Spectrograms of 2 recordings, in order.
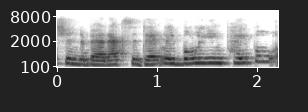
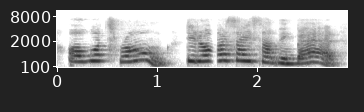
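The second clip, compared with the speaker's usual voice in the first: coaxing concern; 7 semitones higher, 3 dB quieter than usual. Acted. Interrogator coming after the aloof one, mock-concerned coaxing. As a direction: coax anxiously, as a put-on. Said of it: "they have to come looking for you".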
